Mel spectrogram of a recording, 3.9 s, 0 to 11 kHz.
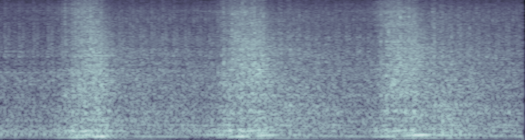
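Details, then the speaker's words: Nissan 910 Bluebird wagon running on a radiator filled with plain water for testing: steady, lumpy, raunchy idle with a loud whoosh swelling about once a second, likely the radiator fan; engine runs even, normal idle. "That's got a bit of a raunchy sound to it, I like it. That's fantastic, alright."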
